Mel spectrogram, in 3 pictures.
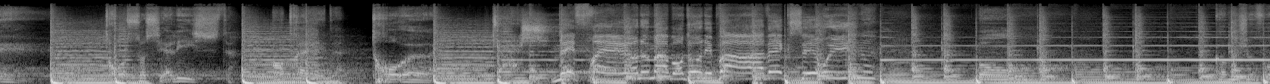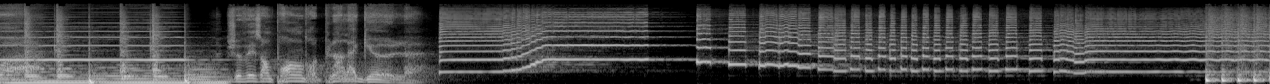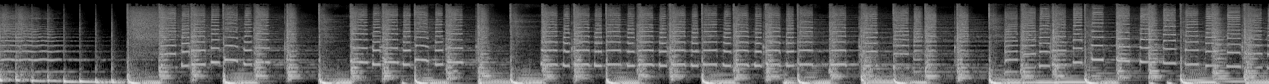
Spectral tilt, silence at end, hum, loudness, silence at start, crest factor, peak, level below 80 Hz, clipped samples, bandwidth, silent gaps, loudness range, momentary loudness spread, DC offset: -3.5 dB/octave; 0 s; none; -16 LUFS; 0 s; 16 dB; 0 dBFS; -22 dBFS; under 0.1%; 19 kHz; none; 4 LU; 5 LU; under 0.1%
